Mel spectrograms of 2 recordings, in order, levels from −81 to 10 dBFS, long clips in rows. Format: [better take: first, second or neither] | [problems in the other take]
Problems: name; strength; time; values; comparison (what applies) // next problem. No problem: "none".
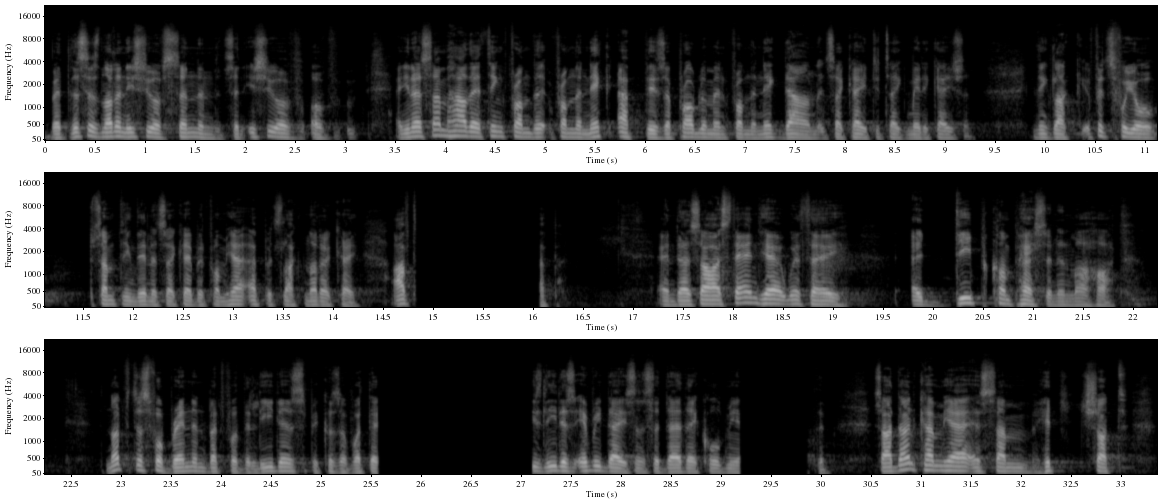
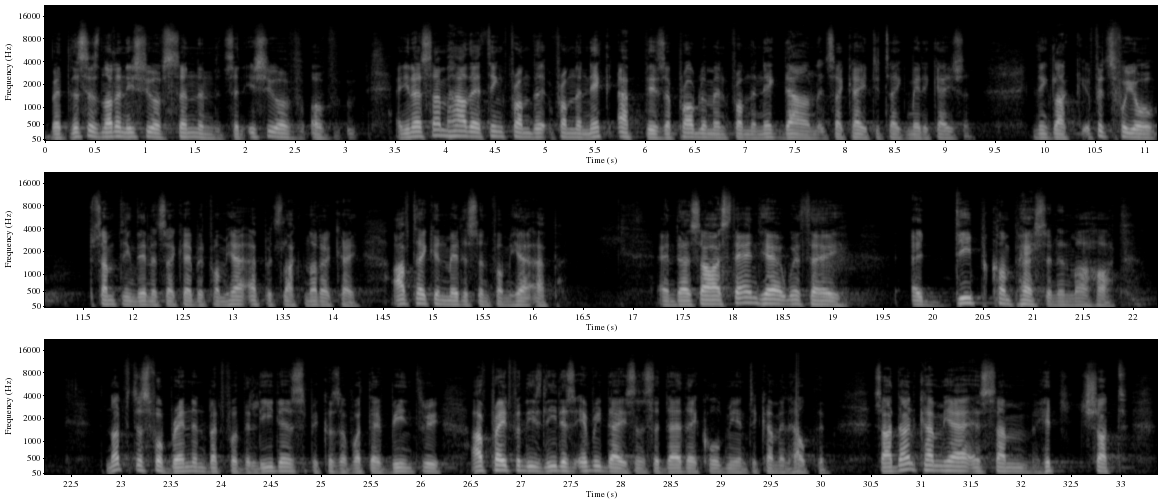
second | audio cutting out; at 15 s for 1 s, at 26 s for 1.5 s and at 29 s for 0.5 s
